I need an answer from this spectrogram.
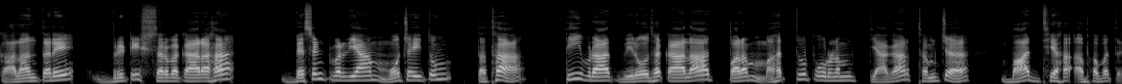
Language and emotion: Sanskrit, neutral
